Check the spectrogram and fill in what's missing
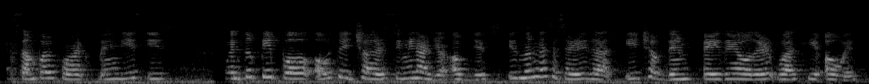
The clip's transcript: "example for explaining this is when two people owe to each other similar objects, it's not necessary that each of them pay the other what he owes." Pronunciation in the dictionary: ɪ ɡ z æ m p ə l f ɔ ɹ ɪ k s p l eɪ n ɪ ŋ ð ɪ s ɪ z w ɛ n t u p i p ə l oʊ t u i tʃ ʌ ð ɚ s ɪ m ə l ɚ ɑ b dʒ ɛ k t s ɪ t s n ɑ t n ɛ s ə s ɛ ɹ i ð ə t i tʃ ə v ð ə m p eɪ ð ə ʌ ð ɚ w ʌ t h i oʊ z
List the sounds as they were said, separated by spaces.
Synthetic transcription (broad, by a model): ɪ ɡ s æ m p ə l f ɔ ɹ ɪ k s p l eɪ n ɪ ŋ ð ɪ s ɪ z w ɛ n t u p i p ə l oʊ t u i tʃ ʌ ð ɚ s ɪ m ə l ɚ ɑ b dʒ ɛ k t s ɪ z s n ɑ t n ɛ s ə s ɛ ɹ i ð ə t i tʃ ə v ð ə m p eɪ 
